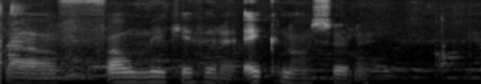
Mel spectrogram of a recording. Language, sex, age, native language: Icelandic, male, 12, Icelandic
